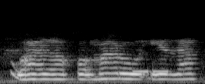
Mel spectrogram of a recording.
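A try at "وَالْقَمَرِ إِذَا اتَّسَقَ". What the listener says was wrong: wal qamari idza tasaq Jangan komaru, komari.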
